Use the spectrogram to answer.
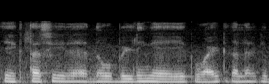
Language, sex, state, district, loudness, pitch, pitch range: Hindi, male, Rajasthan, Bikaner, -18 LUFS, 130 Hz, 130-135 Hz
